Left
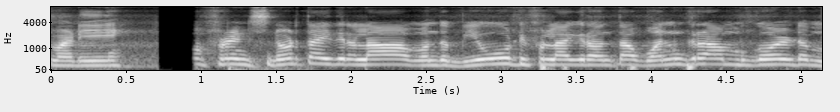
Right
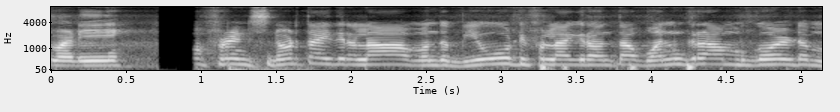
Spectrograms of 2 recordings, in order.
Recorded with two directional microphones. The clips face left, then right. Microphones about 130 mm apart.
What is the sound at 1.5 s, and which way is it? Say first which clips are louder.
Speech: left 7 dB; 15° left (ahead or behind).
